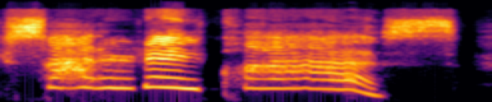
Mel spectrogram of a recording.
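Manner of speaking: high, slow, stretched-out mock delight; drawn-out squeal imitating keen students; teasing the chat in a high, slow voice; mock eager fan. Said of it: "but you're like".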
